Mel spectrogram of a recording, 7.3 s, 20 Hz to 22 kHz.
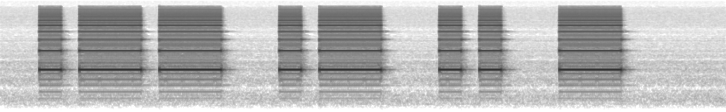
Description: Morse code, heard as electronic beeps, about 6 wpm, 1700 Hz. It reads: WAIT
